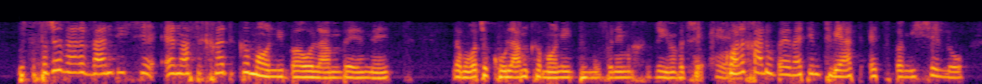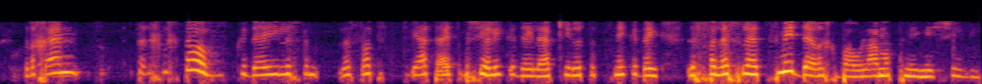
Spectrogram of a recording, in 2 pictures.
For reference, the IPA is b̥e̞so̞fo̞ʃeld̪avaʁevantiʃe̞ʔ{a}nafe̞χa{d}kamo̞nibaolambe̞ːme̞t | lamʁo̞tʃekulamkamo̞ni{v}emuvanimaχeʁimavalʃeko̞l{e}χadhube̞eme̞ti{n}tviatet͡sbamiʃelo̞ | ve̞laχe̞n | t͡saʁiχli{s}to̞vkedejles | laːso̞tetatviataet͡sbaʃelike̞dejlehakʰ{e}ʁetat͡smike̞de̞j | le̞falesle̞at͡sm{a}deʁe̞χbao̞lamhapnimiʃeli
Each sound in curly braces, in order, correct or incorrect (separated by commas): incorrect, correct, incorrect, correct, incorrect, incorrect, incorrect, incorrect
